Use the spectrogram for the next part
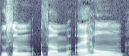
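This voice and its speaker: A woman's voice: fairly low pitch, fairly even intonation, slow pace, a little mellow, clean tone, dry recording, clean studio sound. An American woman in her thirties chatting casually as a podcast co-host, emphatic, slangy and given to swearing. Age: 30s. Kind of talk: casual opinionated chat.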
